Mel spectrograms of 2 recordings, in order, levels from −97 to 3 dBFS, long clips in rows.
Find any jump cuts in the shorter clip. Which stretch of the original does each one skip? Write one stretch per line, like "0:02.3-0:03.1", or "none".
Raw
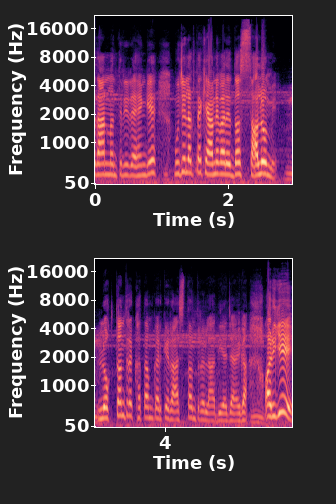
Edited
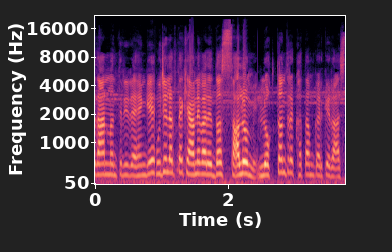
0:00.9-0:01.2
0:02.7-0:03.0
